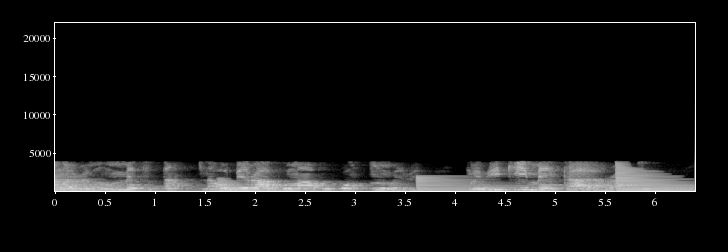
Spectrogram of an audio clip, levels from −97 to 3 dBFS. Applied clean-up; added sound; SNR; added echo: none; Guitar; 5 dB; reverberation time 0.8 s.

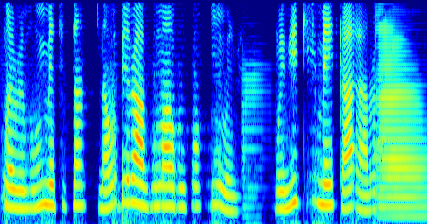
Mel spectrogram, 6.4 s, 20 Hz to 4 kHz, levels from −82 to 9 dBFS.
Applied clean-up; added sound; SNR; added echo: neural separator model SepFormer WHAMR!.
